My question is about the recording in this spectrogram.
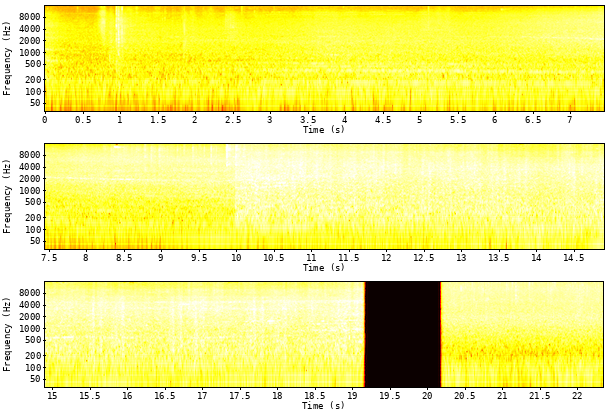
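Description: Low rumble with steady humming tones that builds for about ten seconds, then jumps suddenly to a loud, dense roar that cuts off abruptly near the end.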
